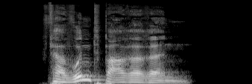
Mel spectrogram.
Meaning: inflection of verwundbar: 1. strong genitive masculine/neuter singular comparative degree 2. weak/mixed genitive/dative all-gender singular comparative degree
- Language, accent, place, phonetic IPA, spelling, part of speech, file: German, Germany, Berlin, [fɛɐ̯ˈvʊntbaːʁəʁən], verwundbareren, adjective, De-verwundbareren.ogg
